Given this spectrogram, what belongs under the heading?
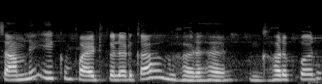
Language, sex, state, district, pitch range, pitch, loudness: Hindi, male, Bihar, West Champaran, 200-250 Hz, 215 Hz, -17 LUFS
